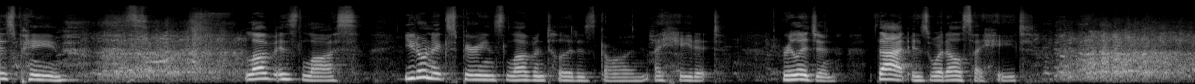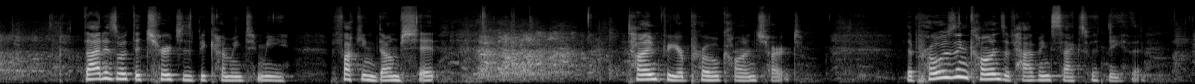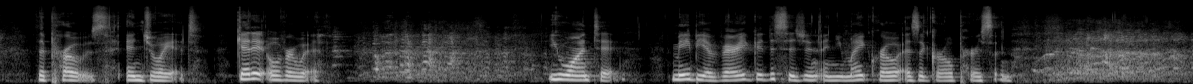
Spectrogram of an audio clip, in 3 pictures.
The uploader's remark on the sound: Recorded live at The Refinery in Saskatoon, SK.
